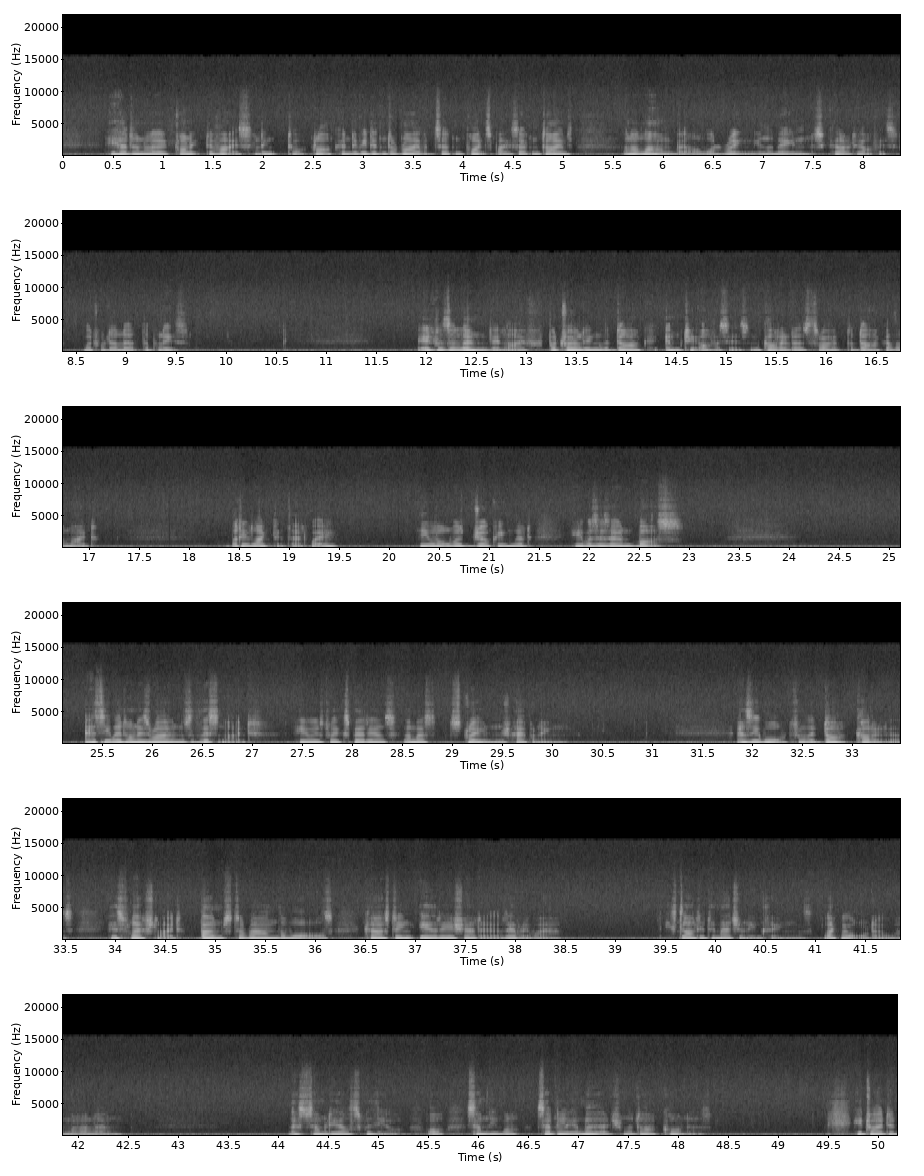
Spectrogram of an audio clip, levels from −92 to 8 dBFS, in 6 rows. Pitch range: 85-105 Hz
